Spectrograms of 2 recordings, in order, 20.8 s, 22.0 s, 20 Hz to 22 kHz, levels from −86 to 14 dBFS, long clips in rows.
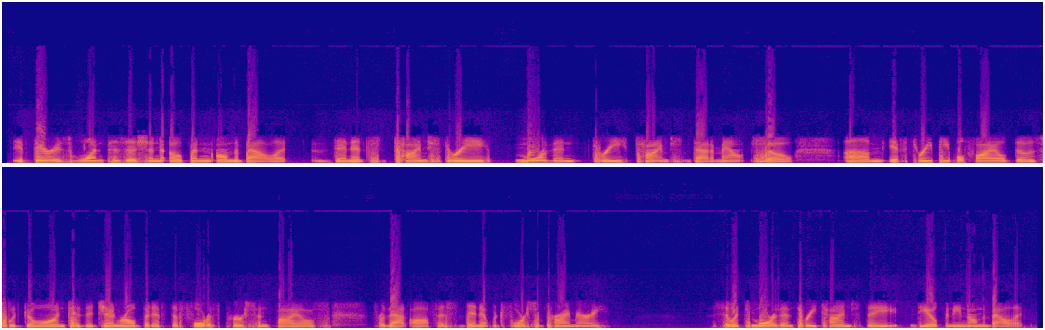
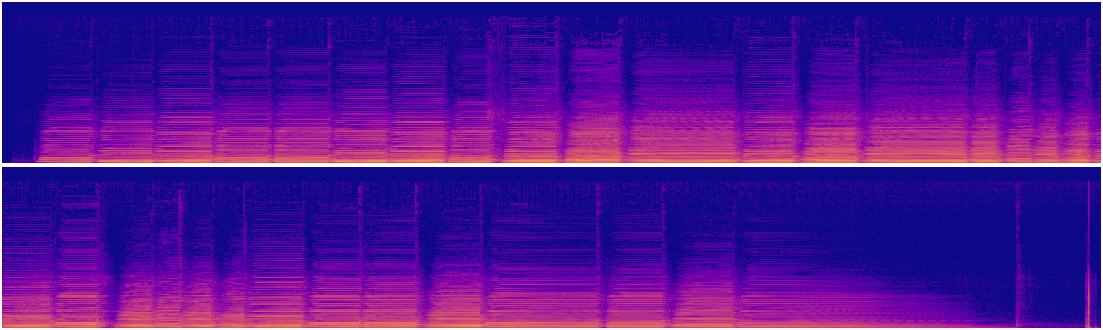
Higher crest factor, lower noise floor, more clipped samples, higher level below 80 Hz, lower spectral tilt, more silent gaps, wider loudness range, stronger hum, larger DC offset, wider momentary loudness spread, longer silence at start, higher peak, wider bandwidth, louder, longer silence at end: about the same, 14 dB vs 18 dB; second, -59 dBFS vs -63 dBFS; neither; second, -52 dBFS vs -40 dBFS; first, -7 dB/octave vs -5 dB/octave; neither; second, 3 LU vs 7 LU; neither; neither; about the same, 8 LU vs 10 LU; second, 0.1 s vs 0.35 s; about the same, -2 dBFS vs -2 dBFS; second, 9 kHz vs 17 kHz; first, -15 LUFS vs -20 LUFS; about the same, 0.2 s vs 0.1 s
